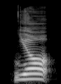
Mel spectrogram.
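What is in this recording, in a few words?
"nyo", Japanese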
